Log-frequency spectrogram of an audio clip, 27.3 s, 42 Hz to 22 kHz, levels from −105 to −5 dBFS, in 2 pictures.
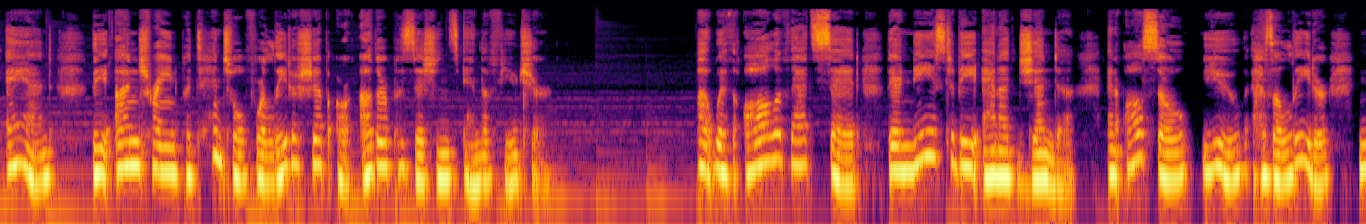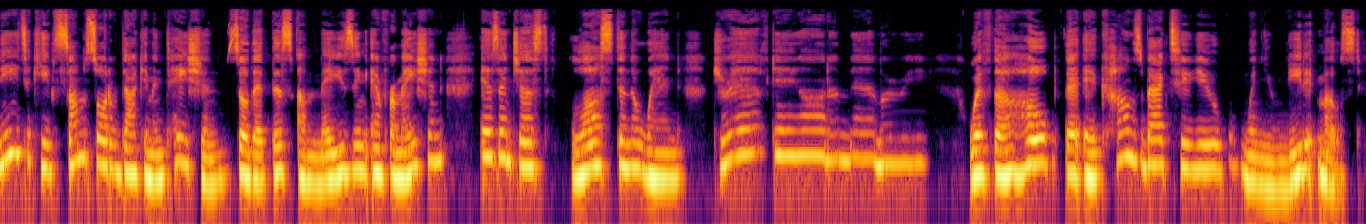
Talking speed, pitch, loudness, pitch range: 145 wpm, 175 Hz, -19 LUFS, 150-220 Hz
